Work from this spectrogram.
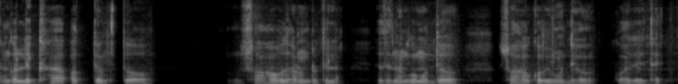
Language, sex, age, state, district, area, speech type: Odia, male, 30-45, Odisha, Ganjam, urban, spontaneous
